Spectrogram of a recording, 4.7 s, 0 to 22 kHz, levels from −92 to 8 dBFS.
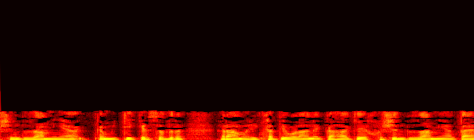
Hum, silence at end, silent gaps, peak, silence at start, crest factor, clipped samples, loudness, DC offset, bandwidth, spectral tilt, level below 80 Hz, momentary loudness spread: none; 0 s; none; -10 dBFS; 0 s; 14 dB; under 0.1%; -26 LUFS; under 0.1%; 4.8 kHz; -12 dB/octave; -56 dBFS; 3 LU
